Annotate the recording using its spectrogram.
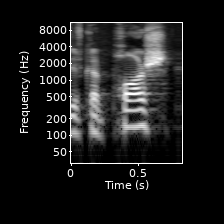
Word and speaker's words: Porsche: Mercedes, then you've got Porsche actually, that's how you pronounce it.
